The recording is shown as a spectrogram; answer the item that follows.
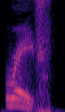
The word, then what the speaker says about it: Ralph: worked yeah ray Fiennes first name is spelled like Ralph but pronounced Rafe and his brother Joseph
